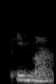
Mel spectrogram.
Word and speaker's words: Piedmont: in the Piedmont neighborhood, did I say it right? Ann? Piedmont, yes.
